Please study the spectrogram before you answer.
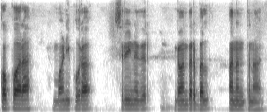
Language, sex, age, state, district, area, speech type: Kashmiri, male, 30-45, Jammu and Kashmir, Anantnag, rural, spontaneous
